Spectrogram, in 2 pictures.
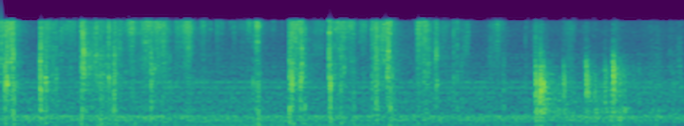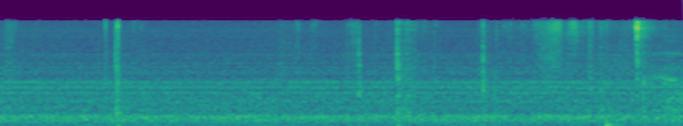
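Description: Tarot cards shuffled by hand in a burst of quick riffling flutters and soft slaps during the first four seconds, then only a few isolated card flicks against a quiet room.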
